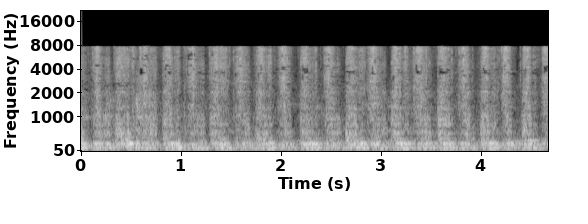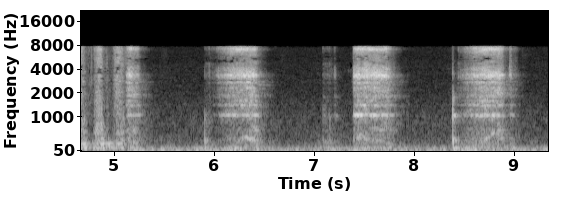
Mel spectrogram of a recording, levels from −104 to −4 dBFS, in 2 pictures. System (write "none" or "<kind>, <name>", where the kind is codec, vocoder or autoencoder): none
